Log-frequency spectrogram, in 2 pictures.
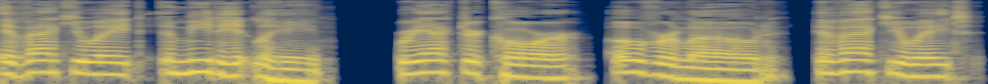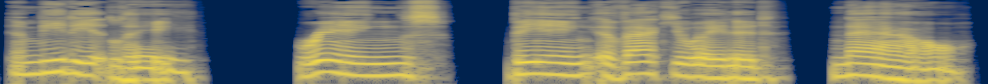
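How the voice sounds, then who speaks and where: A man's voice: sits high, slow, clear, resonant tone, no echo, pitched above the performer's own voice. A man doing a glitching robot station alarm. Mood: urgent warning. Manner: flat repeated emergency warnings. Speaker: game master.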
